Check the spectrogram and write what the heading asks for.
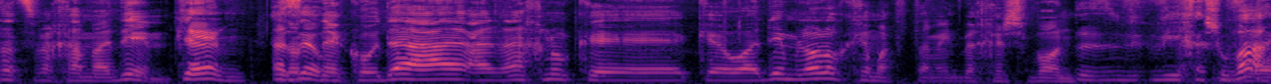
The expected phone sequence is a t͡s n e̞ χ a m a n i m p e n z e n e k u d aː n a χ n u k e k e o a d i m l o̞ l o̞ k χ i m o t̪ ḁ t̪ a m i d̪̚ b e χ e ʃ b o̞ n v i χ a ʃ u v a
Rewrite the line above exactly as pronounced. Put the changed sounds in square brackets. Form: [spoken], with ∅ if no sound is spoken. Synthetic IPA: a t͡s [m] e̞ χ a m a [d] i m [k] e n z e n e k u d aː n a χ n u k e k e o a d i m l o̞ l o̞ k χ i m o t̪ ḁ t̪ a m i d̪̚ b e χ e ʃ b o̞ n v i χ a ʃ u v a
